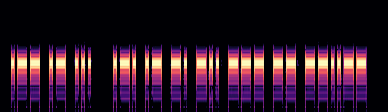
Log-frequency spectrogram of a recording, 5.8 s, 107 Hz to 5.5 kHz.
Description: Morse code, heard as a keyed tone, about 25 wpm, 600 Hz. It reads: WAS RANDOM,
